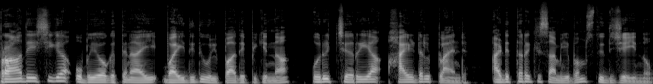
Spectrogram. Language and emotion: Malayalam, neutral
